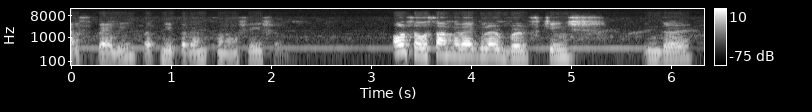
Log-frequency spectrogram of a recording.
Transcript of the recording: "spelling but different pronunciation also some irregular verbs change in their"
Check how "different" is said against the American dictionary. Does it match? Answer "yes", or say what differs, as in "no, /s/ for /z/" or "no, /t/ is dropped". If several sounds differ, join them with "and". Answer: no, /p/ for /f/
